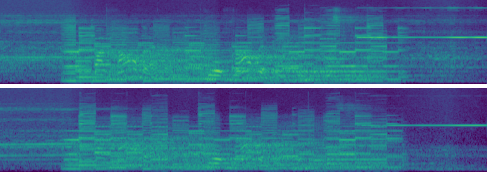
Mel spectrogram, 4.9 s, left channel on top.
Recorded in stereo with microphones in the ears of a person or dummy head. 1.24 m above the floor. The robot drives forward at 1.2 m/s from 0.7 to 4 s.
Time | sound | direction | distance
0.9 | a man speaking | 85° left | 5 m
3.6 | an explosion | 60° left (ahead or behind) | 4 m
